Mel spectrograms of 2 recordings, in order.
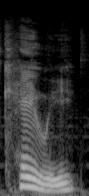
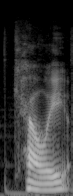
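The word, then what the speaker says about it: Keleigh: miles and his wife whose name I think is Kaylee Keely will listen to it Kelly okay Kelly but it's spelled weird anyway so the ad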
